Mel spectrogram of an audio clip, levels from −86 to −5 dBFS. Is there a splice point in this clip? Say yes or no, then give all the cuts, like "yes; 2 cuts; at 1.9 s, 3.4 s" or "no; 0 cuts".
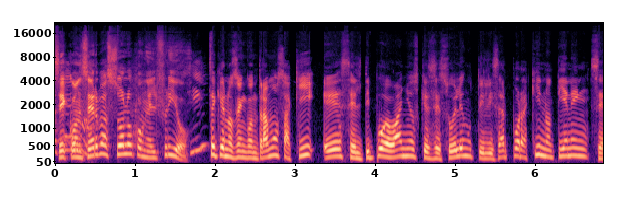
yes; 1 cut; at 1.9 s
